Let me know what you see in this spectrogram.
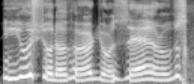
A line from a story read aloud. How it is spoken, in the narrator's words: laughed Isabella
